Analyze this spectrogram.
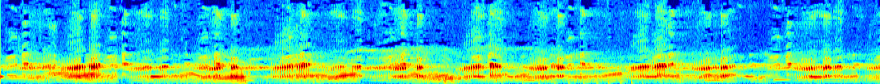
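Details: Frogs in full chorus, continuous overlapping croaks with rough pulsed texture and scattered brief tonal notes, steady in loudness.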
